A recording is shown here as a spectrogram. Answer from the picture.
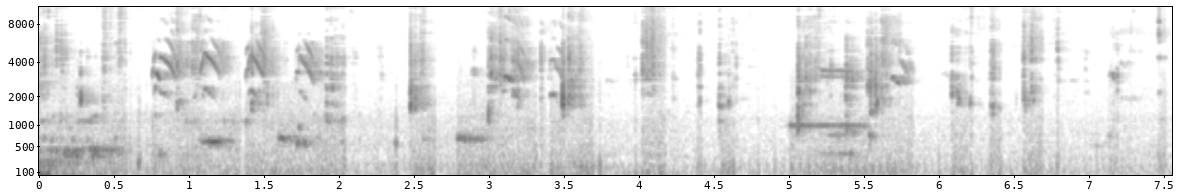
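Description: Birds chirping in short, quick calls over scattered light taps and clicks.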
